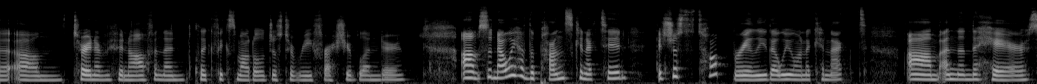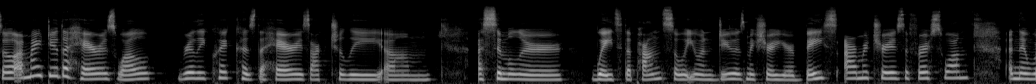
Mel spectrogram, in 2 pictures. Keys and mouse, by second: 6.6 click, 9.1-9.5 shift+middle drag, 10.2 click, 12.3 click, 12.8 click, 15.0 click, 17.6-18.5 drag.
